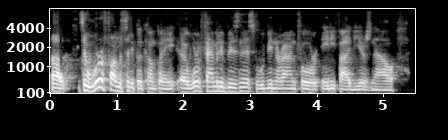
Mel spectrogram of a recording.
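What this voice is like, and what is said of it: Italian accent. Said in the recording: “forgive my accent ... I love the accent ... I'm obviously Italian”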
